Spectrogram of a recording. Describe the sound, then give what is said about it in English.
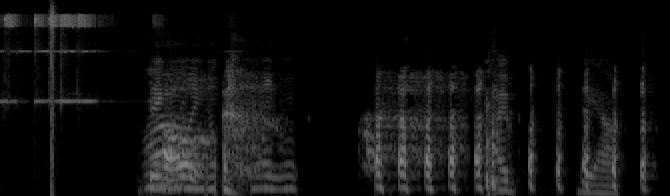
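A cowbell rings out with a bright metallic clang that hangs for under a second, then people chuckle and talk over one another. “I have a cowbell.”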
